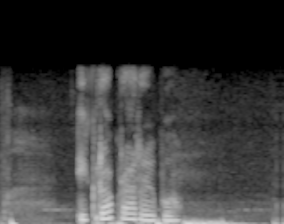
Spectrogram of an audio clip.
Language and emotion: Russian, neutral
